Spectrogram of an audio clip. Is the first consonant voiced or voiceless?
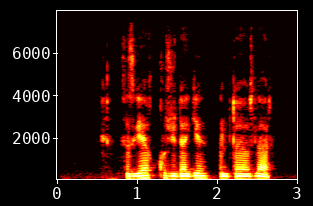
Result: voiceless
